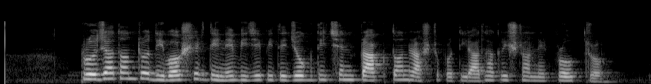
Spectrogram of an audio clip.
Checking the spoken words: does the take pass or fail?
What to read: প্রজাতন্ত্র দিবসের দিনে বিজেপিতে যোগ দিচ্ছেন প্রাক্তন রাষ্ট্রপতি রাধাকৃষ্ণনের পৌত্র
pass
